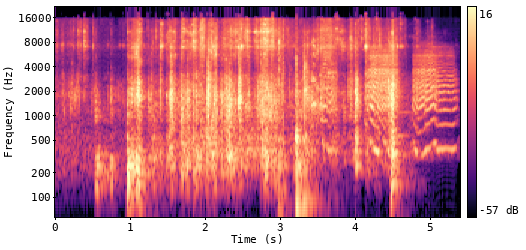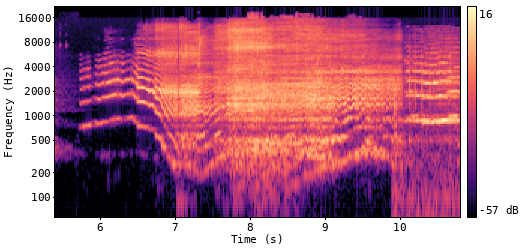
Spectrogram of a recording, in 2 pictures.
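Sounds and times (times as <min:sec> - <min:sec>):
keys jangling and clattering: 0:00.0 - 0:04.6
high-pitched squeaky creak: 0:03.3 - 0:10.7.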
